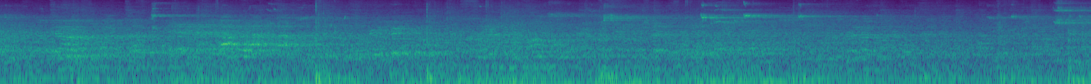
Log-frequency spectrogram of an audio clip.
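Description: Basketball gym ambience in a large echoing hall: basketballs bouncing on a hardwood floor, a few short high sneaker squeaks, and indistinct voices of players and onlookers.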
